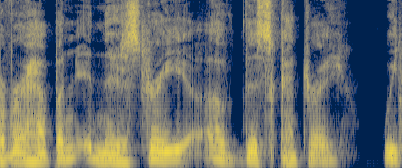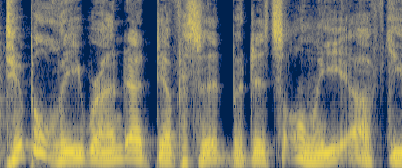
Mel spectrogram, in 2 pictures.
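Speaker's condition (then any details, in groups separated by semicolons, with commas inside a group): Spinocerebellar ataxia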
